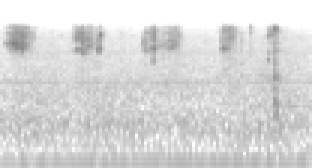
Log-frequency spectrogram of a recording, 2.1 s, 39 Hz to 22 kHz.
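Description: Faint, short scratchy rasps of metal threads, repeating several times in a row as the stainless-steel top section of a Kayfun 3.1-clone tank atomizer is twisted on by hand.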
